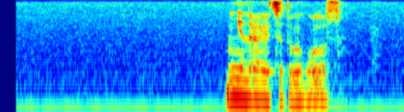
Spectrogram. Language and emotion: Russian, neutral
